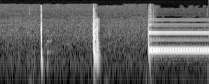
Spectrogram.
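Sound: telephone dialing tones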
